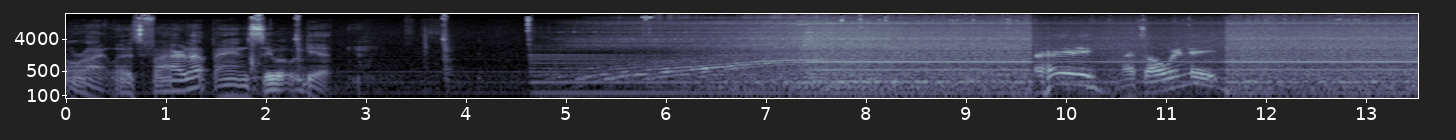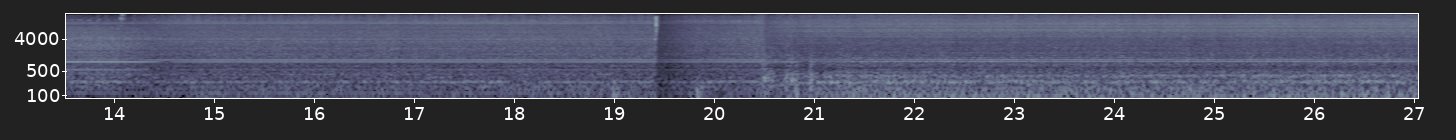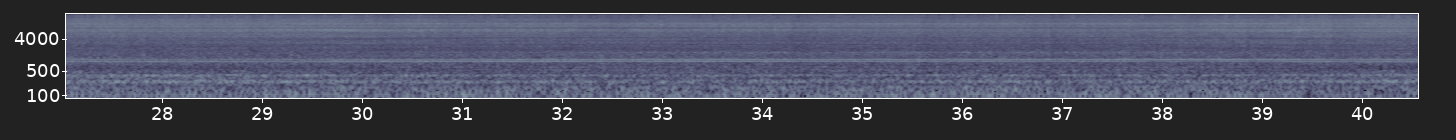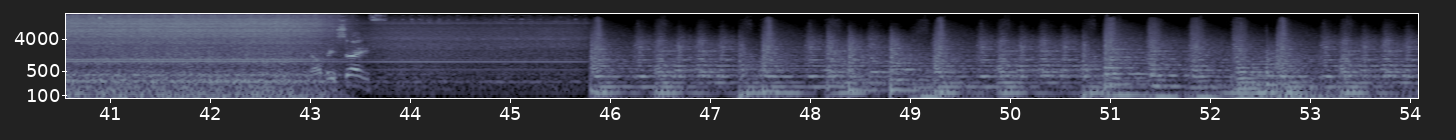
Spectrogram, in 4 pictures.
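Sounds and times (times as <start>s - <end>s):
furnace motor hum: 4.6s - 45.8s
furnace running: 4.6s - 45.8s.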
